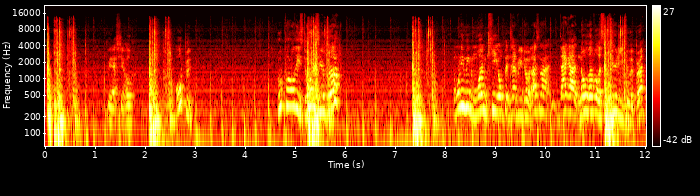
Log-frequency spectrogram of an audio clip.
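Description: A man's voice: extremely high pitch, moderate pace, long pauses. A young man commentating a VR horror game, swearing, trash-talking and yelping whenever he gets scared. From Mexico. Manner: excitable, swearing, yelps when scared, slangy trash talk. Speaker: gaming streamer. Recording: distant-sounding mic with noticeable background noise and hum.

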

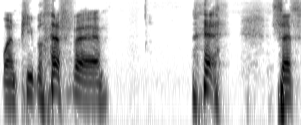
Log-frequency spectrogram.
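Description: A man's voice: medium pitch, slow pace, husky, no echo, rough recording. Hesitant Danish-born man on a call. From Denmark. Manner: hesitant, self-deprecating, soft. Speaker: activist guest. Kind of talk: casual video-call chat.

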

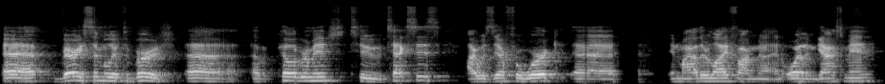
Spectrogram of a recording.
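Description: Relaxed man telling stories on a video call. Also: fairly high pitch, moderate pace, poor audio. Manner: relaxed storyteller, acts out quoted customers. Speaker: pitmaster guest. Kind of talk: casual video-call chat. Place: room with bookshelves. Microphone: video call from home.

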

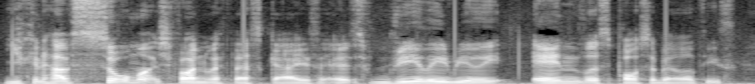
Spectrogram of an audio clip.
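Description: A man teaching a music technology lesson, explaining software steps in an upbeat, chatty way. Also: mid-range voice, normal speed, very noisy.

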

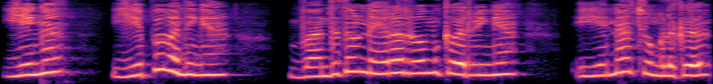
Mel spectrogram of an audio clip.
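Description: A woman voicing a gentle, self-blaming young wife in an animated drama, speaking softly and pleadingly. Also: extremely high pitch, fast. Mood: worried. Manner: soft, pleading. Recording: dull lo-fi audio.

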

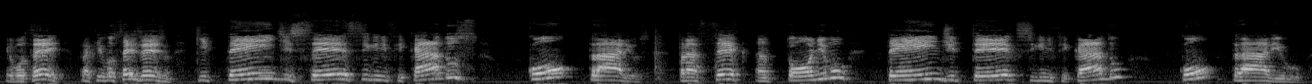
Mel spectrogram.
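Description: High gravelly male teacher. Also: expressive, takes it slowly, bright, forceful tone. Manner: didactic, asks and answers his own questions, stretches key words. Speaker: Portuguese teacher. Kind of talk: recorded grammar lecture.

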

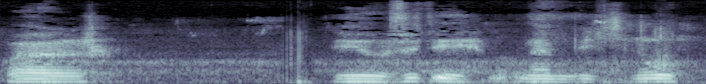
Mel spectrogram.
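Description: A man narrating a casual walking tour outdoors on a phone, talking in slow, halting bits with many pauses. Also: medium pitch, completely flat delivery, noisy background. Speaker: vlogger giving a walking tour. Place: outdoors on a seaside road. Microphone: handheld phone camera, speaker off screen.

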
